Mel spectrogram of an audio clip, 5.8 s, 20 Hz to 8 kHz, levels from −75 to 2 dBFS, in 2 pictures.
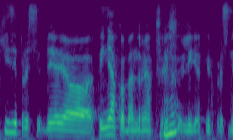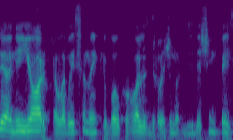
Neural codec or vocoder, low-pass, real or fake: codec, 16 kHz, 4 kbps, FreqCodec, larger model; 7.2 kHz; fake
